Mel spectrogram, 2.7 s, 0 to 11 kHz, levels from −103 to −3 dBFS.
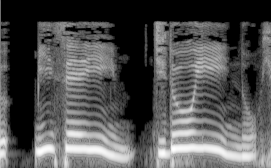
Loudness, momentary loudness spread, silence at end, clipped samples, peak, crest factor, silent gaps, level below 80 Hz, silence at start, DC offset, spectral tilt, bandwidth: -12 LUFS; 8 LU; 0 s; under 0.1%; 0 dBFS; 12 dB; none; -38 dBFS; 0 s; under 0.1%; -7.5 dB/octave; 7.6 kHz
